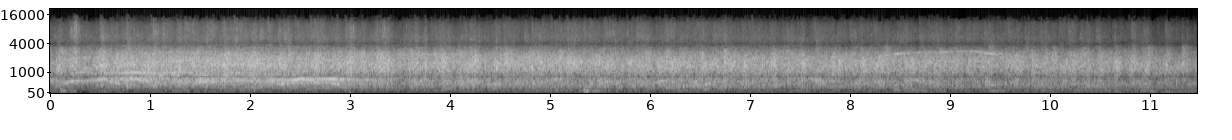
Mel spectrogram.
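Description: Sustained applause from a large conference audience welcoming the Social Engineering Panel: steady, dense clapping at a consistent loud level for several seconds, with faint voices and cheers blended underneath.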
